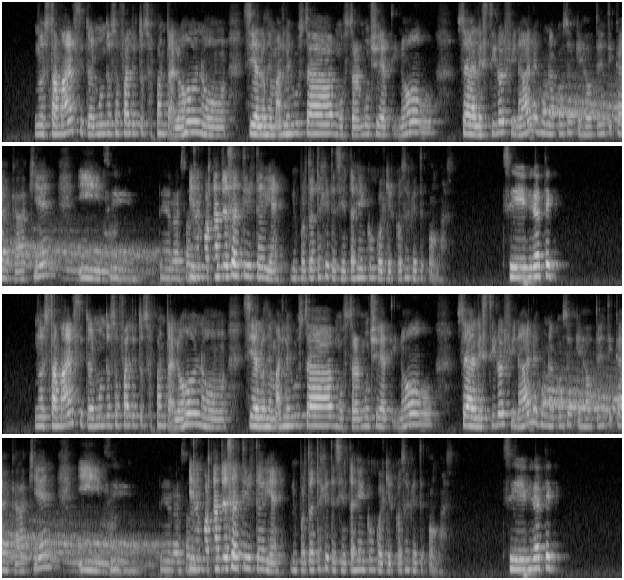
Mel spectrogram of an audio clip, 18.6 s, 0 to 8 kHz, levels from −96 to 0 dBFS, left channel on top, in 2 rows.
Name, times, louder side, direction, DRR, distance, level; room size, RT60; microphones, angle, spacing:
voice 1, 0.5-11.1 12.1-15.9, equal, 25° right, 2 dB, 1.7 m, -33 dB
sound 1, 8.1-12.6, right 2 dB, 55° right, 3.9 m, -42 dB
voice 2, 10.9-11.3 11.6-12.2 16.8-17.6, left 2 dB, 40° left, 4 dB, 1.4 m, -32 dB
24.0 x 8.5 x 2.8 m, 0.42 s
head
